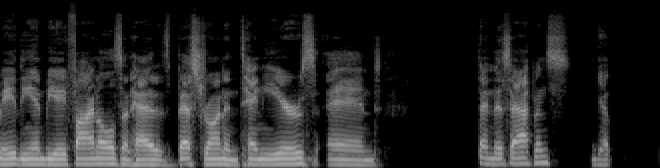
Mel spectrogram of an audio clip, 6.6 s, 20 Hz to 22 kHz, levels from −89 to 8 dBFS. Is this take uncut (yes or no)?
yes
